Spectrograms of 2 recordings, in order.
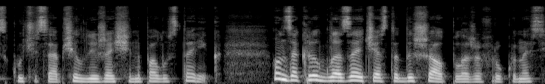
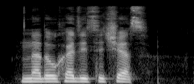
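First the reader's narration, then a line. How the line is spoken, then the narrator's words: Growled. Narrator (Russian): рыкнул Эльм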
